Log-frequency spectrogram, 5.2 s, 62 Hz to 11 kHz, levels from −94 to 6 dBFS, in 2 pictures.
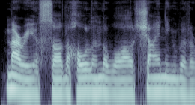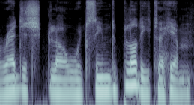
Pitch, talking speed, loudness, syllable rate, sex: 115 Hz, 195 wpm, -20 LUFS, 4.4 syllables/s, male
